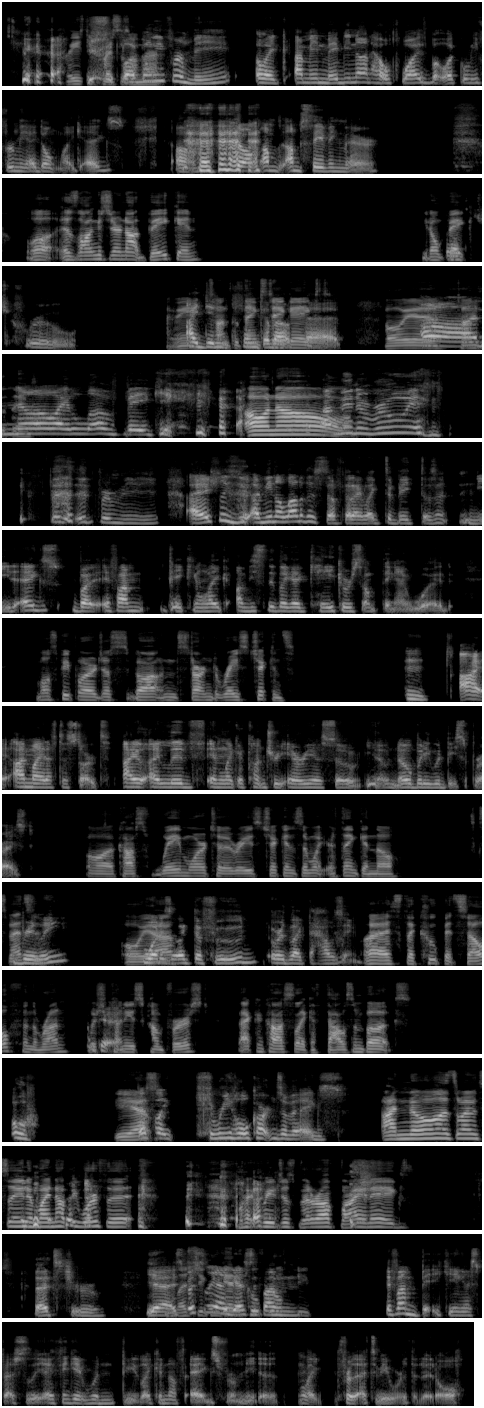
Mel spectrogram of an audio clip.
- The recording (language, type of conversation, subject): English, unstructured, How important is language in shaping our ability to connect and adapt to others?
- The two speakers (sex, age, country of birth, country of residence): male, 20-24, United States, United States; male, 30-34, United States, United States
- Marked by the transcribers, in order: laughing while speaking: "Yeah"; laugh; laughing while speaking: "baking. I'm in a ruin"; chuckle; other background noise; laugh; chuckle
